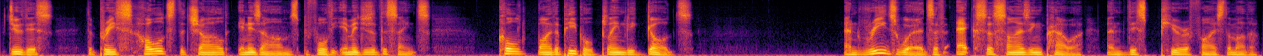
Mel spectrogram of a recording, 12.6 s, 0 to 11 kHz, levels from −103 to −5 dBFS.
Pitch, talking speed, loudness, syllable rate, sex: 110 Hz, 160 wpm, -20 LUFS, 4.4 syllables/s, male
